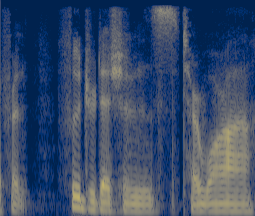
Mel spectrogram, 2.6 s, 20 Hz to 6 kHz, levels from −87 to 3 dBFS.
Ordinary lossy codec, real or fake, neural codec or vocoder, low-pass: AAC, 24 kbps; fake; codec, 24 kHz, 0.9 kbps, WavTokenizer, medium speech release version 1; 5.4 kHz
